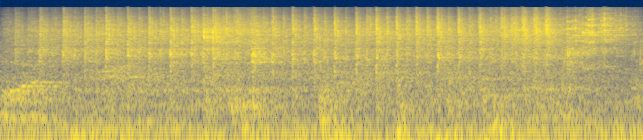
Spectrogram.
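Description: Rapid, even rattling of fortune sticks (siam si) shaken in a cup, about six or seven clacks a second.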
